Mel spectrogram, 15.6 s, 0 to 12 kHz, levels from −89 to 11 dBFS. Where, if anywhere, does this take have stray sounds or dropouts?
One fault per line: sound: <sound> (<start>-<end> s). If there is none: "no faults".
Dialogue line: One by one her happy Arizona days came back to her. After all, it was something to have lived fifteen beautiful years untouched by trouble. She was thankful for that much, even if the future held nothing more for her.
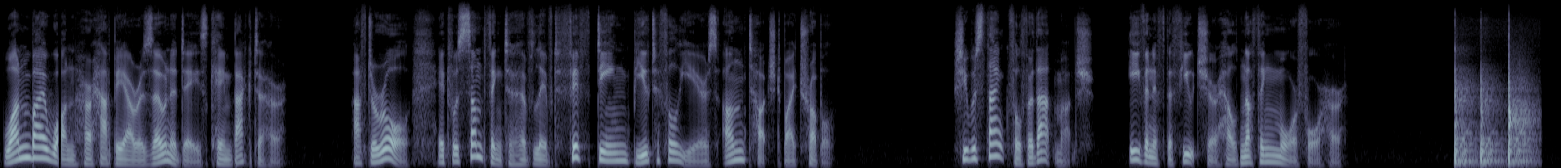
sound: dropout (0.6-0.6 s)
sound: thud (14.5-15.4 s)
